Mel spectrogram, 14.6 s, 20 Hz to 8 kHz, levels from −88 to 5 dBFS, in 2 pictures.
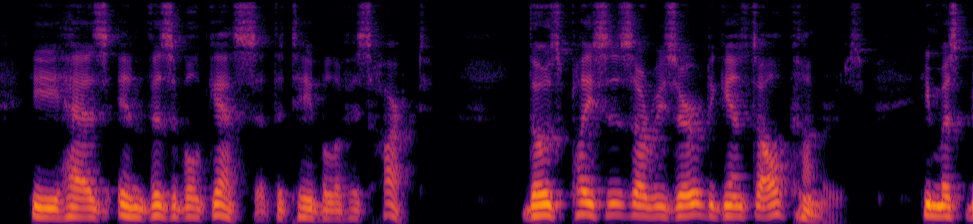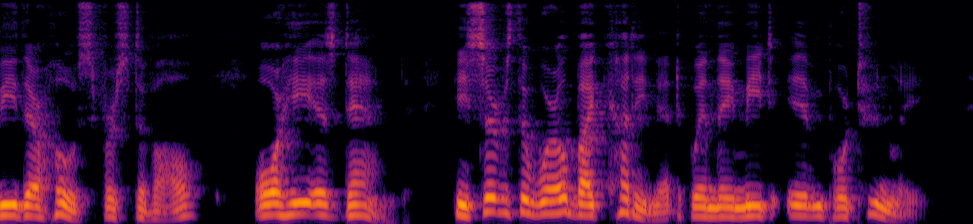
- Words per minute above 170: No, average, 165 wpm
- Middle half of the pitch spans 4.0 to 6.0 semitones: No, average, 3.1 semitones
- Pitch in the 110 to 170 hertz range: Yes, low, 135 Hz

